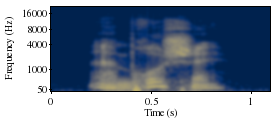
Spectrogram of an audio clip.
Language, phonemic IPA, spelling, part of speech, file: French, /bʁɔ.ʃɛ/, brochet, noun, Fr-brochet.ogg
- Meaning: pike (any carnivorous freshwater fish of the genus Esox)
